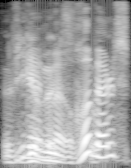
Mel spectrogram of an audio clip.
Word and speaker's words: Willem Rubbels: Et du coup, c'est Willem Rubbels, puisque c'est comme ça que ça se prononce. Il l'a dit lui-même.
